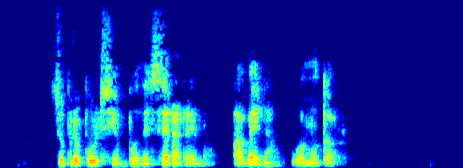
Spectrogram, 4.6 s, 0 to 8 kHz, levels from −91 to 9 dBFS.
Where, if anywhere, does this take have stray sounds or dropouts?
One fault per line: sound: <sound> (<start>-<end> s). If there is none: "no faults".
no faults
